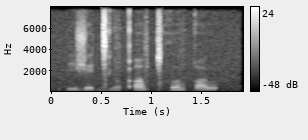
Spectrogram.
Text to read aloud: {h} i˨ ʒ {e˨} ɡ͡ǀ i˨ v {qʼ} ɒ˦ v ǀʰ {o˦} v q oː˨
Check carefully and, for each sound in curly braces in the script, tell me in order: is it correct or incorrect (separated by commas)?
incorrect, correct, correct, correct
